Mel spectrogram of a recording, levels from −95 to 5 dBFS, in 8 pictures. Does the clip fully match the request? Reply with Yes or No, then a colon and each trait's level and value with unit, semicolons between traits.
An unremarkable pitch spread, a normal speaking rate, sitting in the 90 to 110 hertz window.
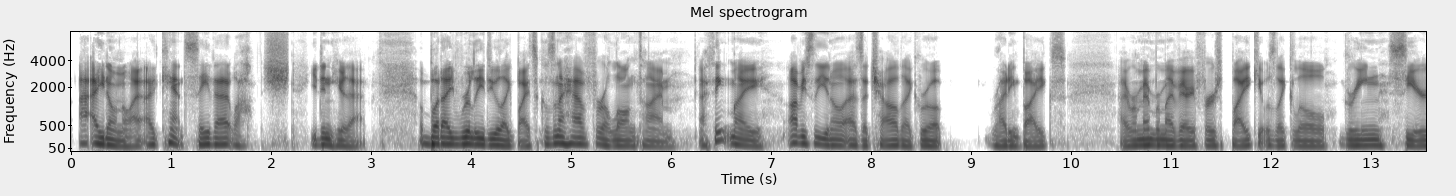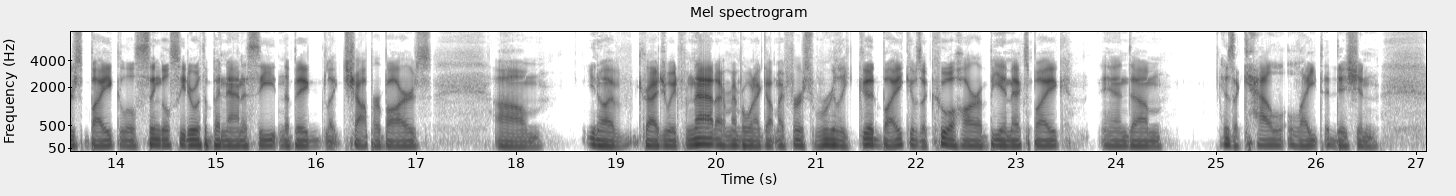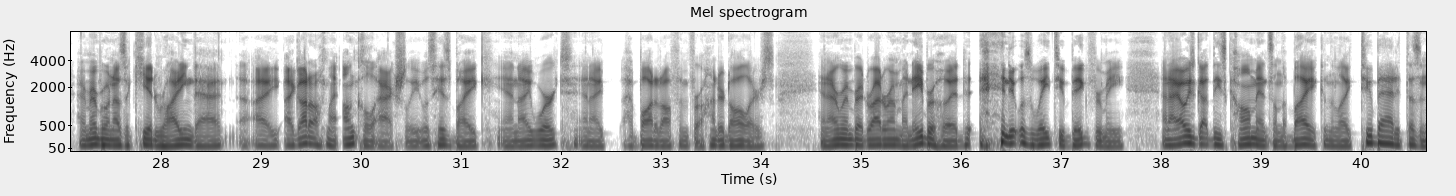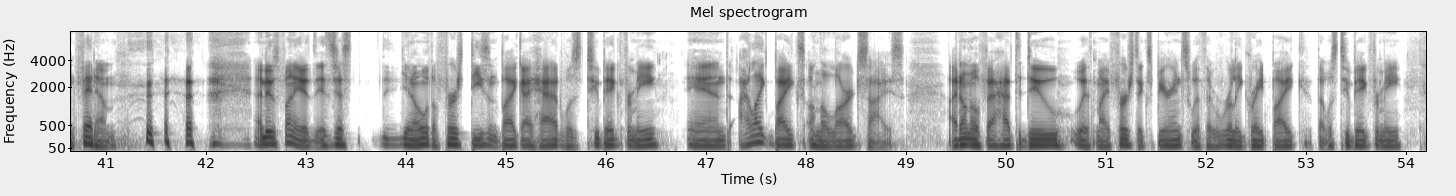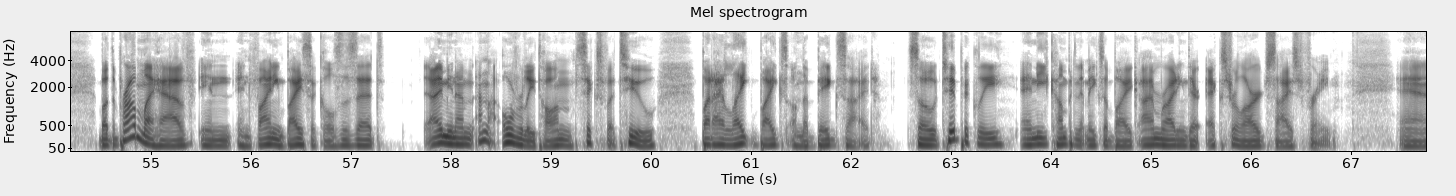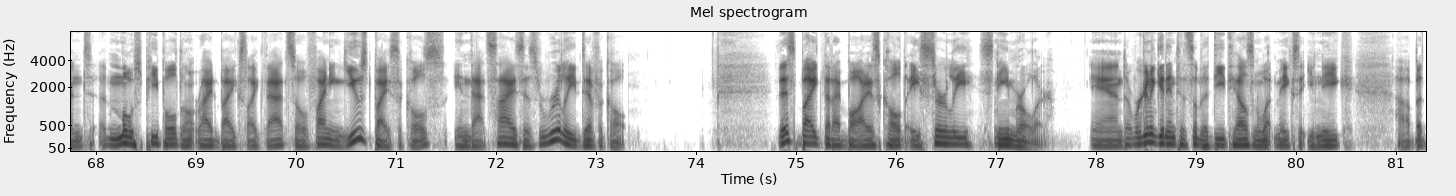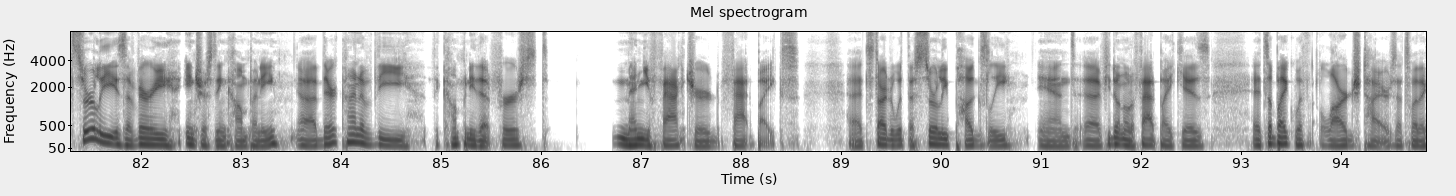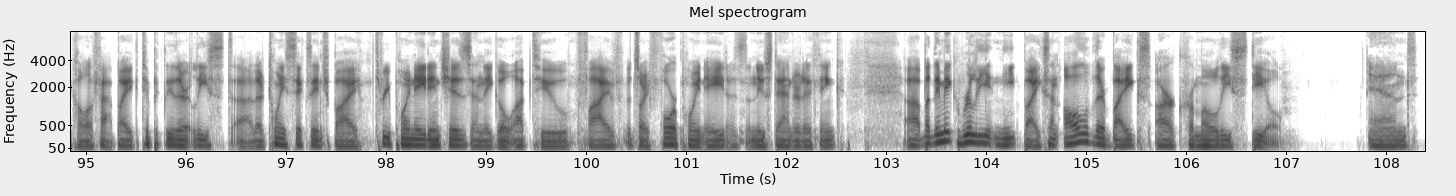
No: average, 3.3 semitones; fast, 220 wpm; very low, 95 Hz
